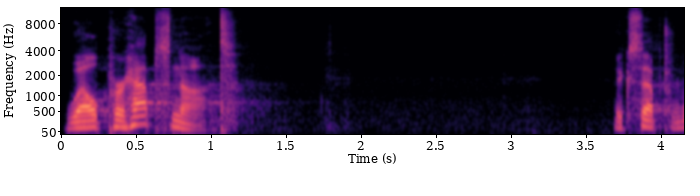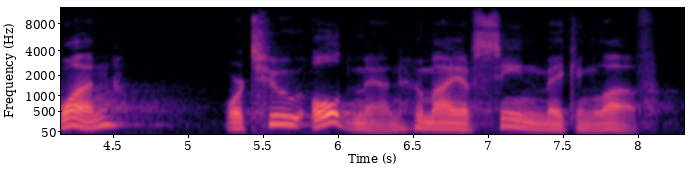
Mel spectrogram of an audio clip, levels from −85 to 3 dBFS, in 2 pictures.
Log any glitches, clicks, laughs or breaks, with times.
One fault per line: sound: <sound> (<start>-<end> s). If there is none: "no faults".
no faults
